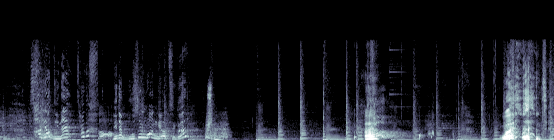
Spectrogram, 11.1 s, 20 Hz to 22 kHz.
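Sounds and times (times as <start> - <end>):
light background music: 0.0 - 11.0
person exclaiming loudly: 7.3 - 7.9.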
